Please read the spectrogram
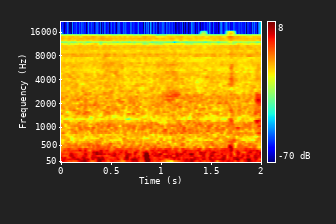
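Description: Beach ambience: wind rumbling on the microphone over the steady wash of small waves breaking on the shore.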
